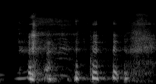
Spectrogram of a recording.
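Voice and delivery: soft high laugh that trails off; a shy, pleased laugh; real laugh after the thanks. Real, not acted.

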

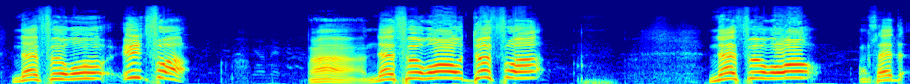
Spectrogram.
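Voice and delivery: slow, loud going once, twice, sold; auctioneer. Acted. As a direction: draw out the final call.

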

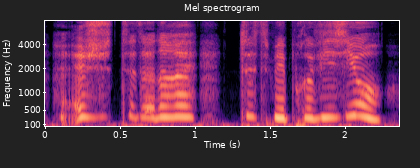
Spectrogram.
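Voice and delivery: high-pitched begging; frightened old lady's high plea; pleading grandmother. A narrator's reading. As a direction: bargain desperately in a high granny voice. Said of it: "supplia-t-elle".

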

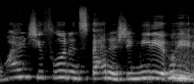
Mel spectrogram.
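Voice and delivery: mock-scold yourself for not being fluent yet; imitating her own harsh inner critic; self-scolding inner voice. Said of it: "I beat up on myself a lot".

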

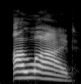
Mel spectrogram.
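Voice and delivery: loud, punched retold confession; acted defiant confession. Woman turning on her partner mid-fight, loud confession. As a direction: blurt it out in a mock fight.

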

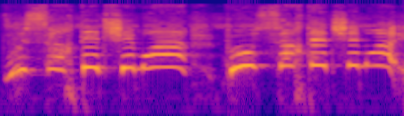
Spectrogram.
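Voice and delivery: very high, nasal mock shriek; hurlement nasillard aigu. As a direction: scream the order in a piercing, nasal voice. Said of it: "j'avais une voix nasillarde, aiguë, je lui hurlais". (hurlement suraigu et nasillard rejoué)

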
